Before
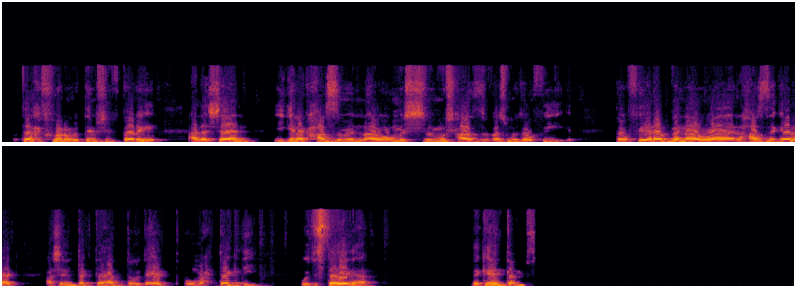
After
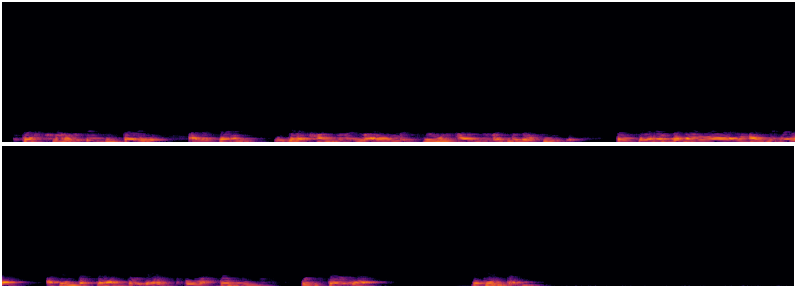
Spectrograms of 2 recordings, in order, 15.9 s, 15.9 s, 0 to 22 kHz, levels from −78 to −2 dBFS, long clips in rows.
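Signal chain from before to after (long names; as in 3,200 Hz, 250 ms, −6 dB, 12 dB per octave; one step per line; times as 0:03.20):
peak hold with a decay on every bin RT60 0.31 s
parametric band 650 Hz +11 dB 0.22 octaves
downward compressor 3 to 1, threshold −31 dBFS, peak gain reduction 14.5 dB
Chebyshev low-pass filter 1,200 Hz, order 5
barber-pole flanger 4.5 ms +1.9 Hz
level +3 dB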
